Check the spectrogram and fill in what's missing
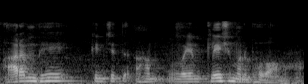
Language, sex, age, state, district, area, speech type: Sanskrit, male, 30-45, Telangana, Nizamabad, urban, spontaneous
